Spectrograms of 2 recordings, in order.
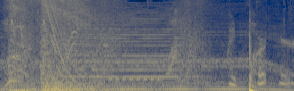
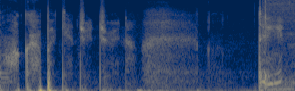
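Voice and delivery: hushed whispering, much quieter; 9 dB quieter than usual. Gamer recording a Disc Jam video just after waking up, whispering. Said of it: "Sorry that I'm whispering".

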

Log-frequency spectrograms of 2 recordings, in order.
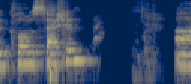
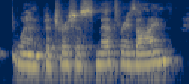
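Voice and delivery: ordinary delivery

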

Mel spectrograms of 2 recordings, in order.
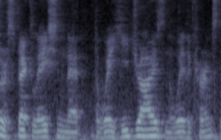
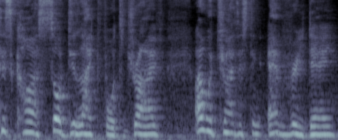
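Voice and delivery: showy TV presenter voice, high, pitch rising and falling dramatically; 6 semitones higher than usual. Imitating a man on a car show, overly dramatic, voice rising and falling. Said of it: "You gotta raise and lower your voice at certain times because he makes it really, really, really dramatic".

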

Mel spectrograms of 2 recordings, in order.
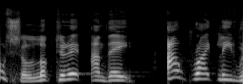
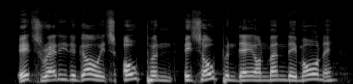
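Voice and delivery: ordinary talk

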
